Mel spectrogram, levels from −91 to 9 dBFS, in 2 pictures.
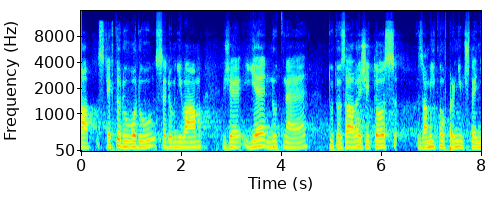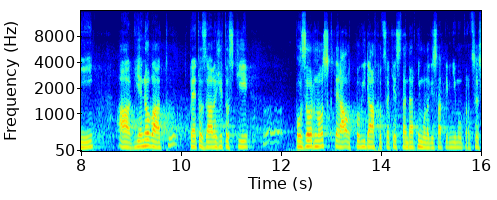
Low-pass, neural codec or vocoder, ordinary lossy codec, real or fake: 14.4 kHz; none; Opus, 16 kbps; real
